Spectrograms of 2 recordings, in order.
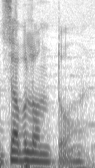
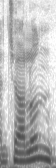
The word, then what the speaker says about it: জ্বলন্ত: কোন উচ্চারণ হয় না যেমন জ্বলন্ত আমরা এটাকে বলবো না জব্বলন্ত বলি কি বলি না কারণ এখানে শব্দ এর শুরুতে ব্যঞ্জন বর্ণ জ তার সাথে যুক্ত হয়েছে বই এজন্য ব টা কোন উচ্চারণই হবে না জ্বলন্ত জব্বলন্ত না হ্যাঁ স্বাগত না সাবগত এরকম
